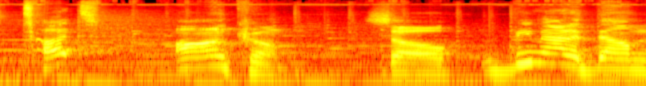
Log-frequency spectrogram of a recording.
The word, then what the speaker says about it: Tutankham: So it's Tutankhamun. It's not Tutankhamun, which is the actual pharaoh from Egypt. I didn't do this, Stern did this. It's Tutankhamun.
